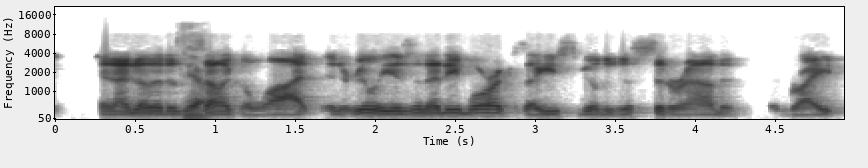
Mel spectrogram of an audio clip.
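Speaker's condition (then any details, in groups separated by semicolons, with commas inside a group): No condition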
